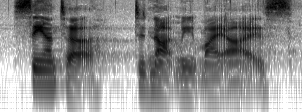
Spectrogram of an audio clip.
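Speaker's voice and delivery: ordinary delivery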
